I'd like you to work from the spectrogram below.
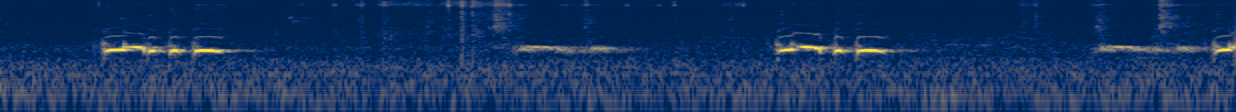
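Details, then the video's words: A local zebra dove in energetic song, suited as a lure for other birds: a choppy burst of soft staccato coos, then a long mellow coo, the pattern repeating about every three seconds; faint rustling in between. "burung perkutut lokal gacor cocok buat pancingan"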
